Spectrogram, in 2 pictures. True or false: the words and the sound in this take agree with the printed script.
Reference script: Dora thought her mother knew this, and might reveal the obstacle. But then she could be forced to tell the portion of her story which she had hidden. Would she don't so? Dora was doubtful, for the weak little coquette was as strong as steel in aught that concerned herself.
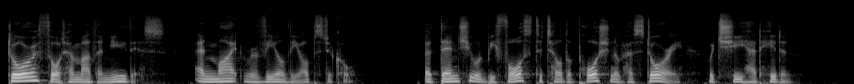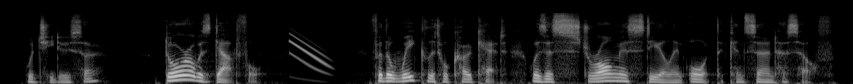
false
